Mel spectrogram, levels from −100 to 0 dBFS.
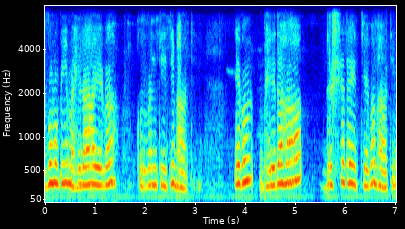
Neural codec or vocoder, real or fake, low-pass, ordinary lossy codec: vocoder, 24 kHz, 100 mel bands, Vocos; fake; 7.2 kHz; Opus, 16 kbps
